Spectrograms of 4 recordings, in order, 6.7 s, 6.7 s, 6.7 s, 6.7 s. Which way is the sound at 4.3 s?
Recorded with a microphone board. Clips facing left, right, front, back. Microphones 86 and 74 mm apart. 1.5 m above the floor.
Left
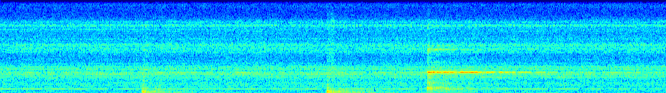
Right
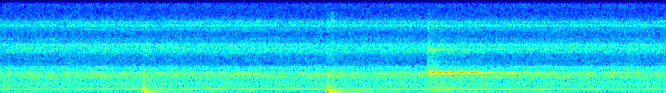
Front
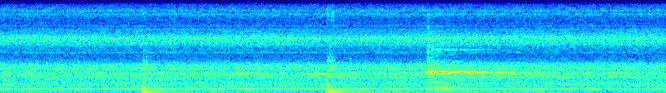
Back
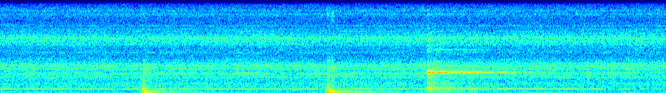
120° left.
